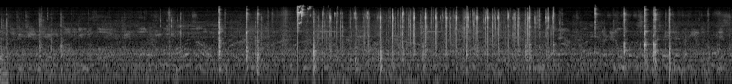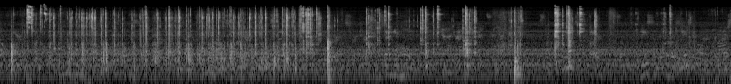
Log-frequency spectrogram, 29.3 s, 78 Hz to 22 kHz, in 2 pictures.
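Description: Irregular small metallic clicks, taps and scrapes of hand tools on a circuit board and heatsink, in scattered clusters over a steady low hum: a probe wiggling the freshly desoldered, loose pins of an STK392 output chip, then a screwdriver working the chip's mounting screws.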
